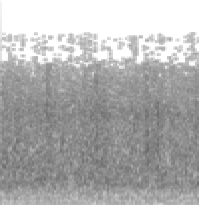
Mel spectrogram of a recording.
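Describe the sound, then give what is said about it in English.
An audience clapping together for Jesus, a dense, steady wash of many hands with no single claps standing out, fairly loud and even throughout, with no voices over it. “Keep clapping, keep clapping. You are clapping for Jesus.”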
